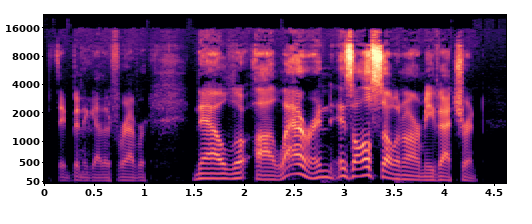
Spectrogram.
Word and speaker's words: Laron: So this is Laron, Laron, Laron, he pronounces it.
